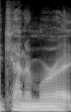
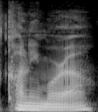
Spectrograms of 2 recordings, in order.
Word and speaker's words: Kanemura: I'm pronouncing it wrong when I say Kamura. It's Kane Mura.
